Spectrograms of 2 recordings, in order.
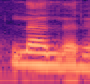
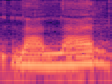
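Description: First: The second vowel is short and quick. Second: The second vowel is drawn out long. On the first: The speaker calls it right. "ये लालर है" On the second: The speaker calls it wrong. "लालार नहीं है"

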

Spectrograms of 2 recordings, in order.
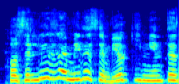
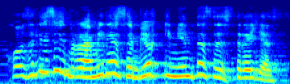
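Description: First: It is said in his normal voice. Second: It is said in a squeaky squirrel voice.

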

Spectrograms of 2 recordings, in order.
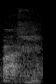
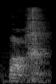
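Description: First: The final consonant is softer and gentler. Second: The final consonant is harsh and strongly rasped. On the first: This is how it is said in Germany. "It's a softer sound, it's more Bach" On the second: This is how it is said in the speaker's own way. "because that's what we say it"

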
